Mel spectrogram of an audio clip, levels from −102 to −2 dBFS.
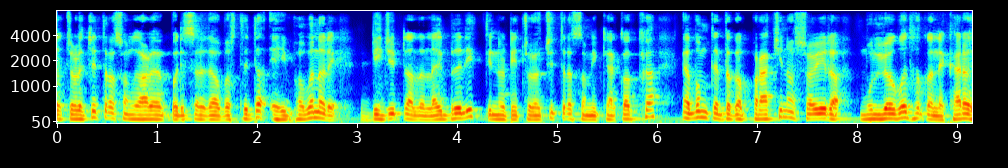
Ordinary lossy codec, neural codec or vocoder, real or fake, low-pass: none; codec, 16 kHz, 2 kbps, X-Codec, HuBERT features, trained on balanced general audio; fake; none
